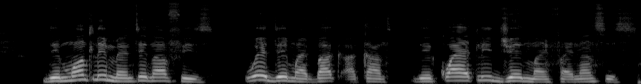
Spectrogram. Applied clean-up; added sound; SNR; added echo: none; none; none; none.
